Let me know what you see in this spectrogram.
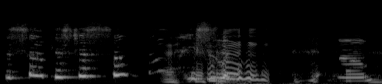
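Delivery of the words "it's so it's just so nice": very high, falsetto gush; mock swooning over niceness; gushing outsider. Mocking outsiders who think it's sweet. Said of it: "people mistake it as if like".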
